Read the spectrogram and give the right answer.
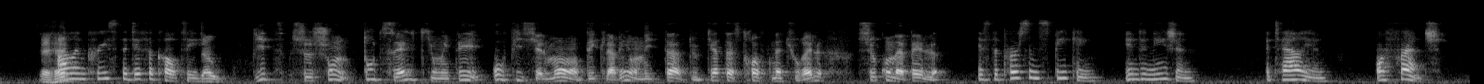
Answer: French.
